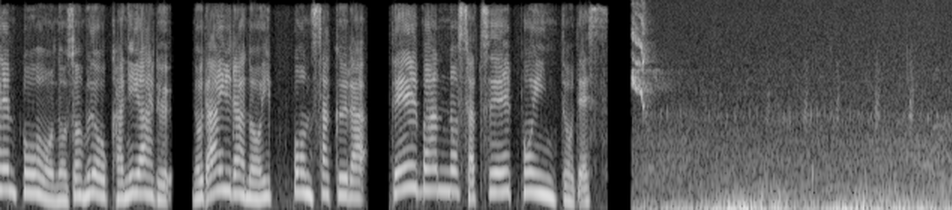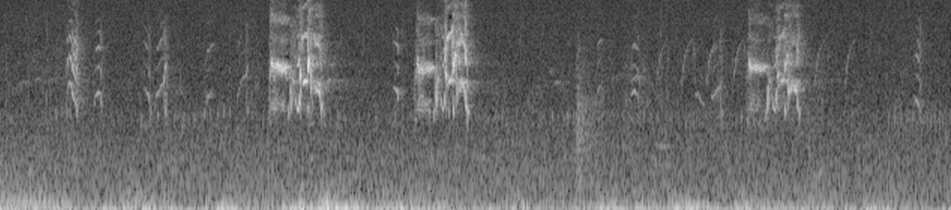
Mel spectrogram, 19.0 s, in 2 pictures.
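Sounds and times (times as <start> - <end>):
small birds chirping: 6.3 - 19.0
steady low rumble: 6.4 - 19.0.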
